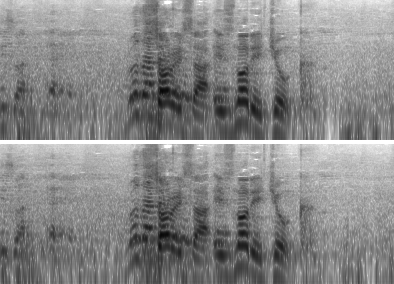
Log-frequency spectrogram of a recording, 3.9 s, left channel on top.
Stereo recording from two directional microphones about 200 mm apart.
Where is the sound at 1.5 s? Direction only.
25° left (ahead or behind).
